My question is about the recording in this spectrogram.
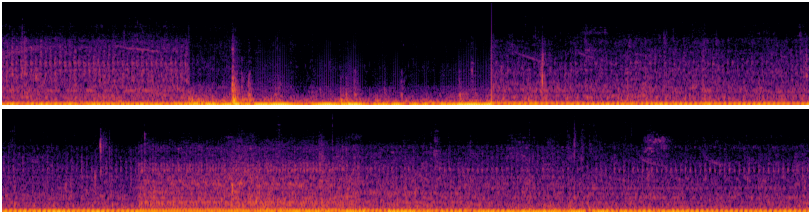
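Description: Vehicle engine running slowly at low revs, a steady low rumble, as it crawls along a rough dirt track. A louder stretch of thumps and jolts comes between about one and a half and four seconds in.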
